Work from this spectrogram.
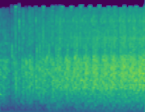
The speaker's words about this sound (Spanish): Bravo, bravo. Un aplauso tardío para el Gach, que se fue también para el Gach. Un abrazo. Radi, Cohen y la... Nada más, dale. ¡Aplauda, guacho, aplauda!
